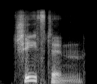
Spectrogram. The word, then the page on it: chieftain: British English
